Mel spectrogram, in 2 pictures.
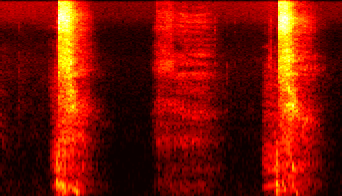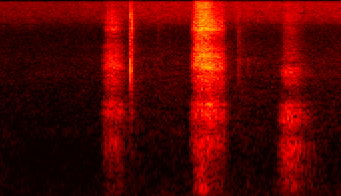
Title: allergy sneeze fit with noseblow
